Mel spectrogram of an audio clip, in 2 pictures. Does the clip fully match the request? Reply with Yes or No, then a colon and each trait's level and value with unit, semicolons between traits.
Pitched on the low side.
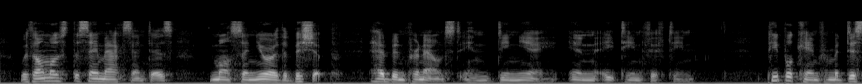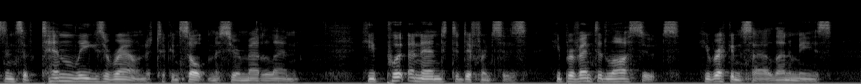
Yes: low, 115 Hz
